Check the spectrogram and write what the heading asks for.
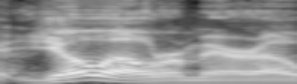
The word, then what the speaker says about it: Yoel Romero: with a j so why isn't it hoe l because uh yoel romero would be pronounced by my wife and some other people in latin america by with a j the y would be a j sound so it would be joel to them right um why is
